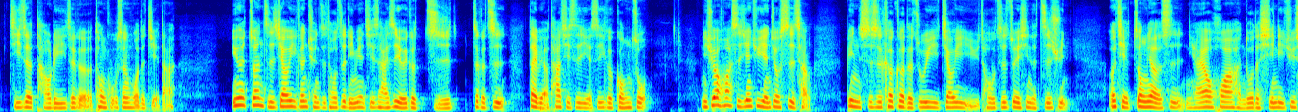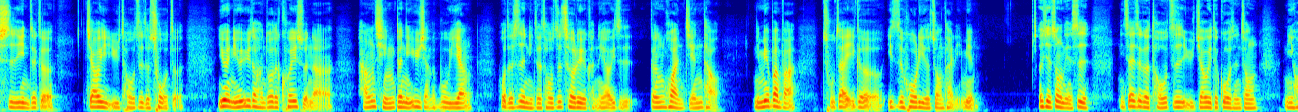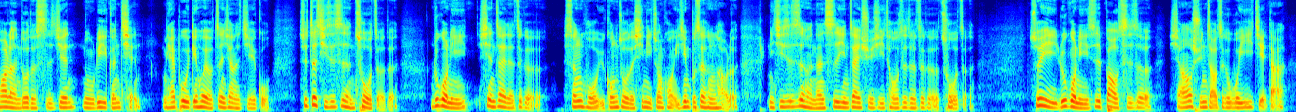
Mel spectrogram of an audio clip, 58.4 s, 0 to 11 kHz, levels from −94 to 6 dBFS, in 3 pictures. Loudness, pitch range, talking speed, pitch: -18 LUFS, 140-160 Hz, 285 characters per minute, 150 Hz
